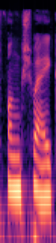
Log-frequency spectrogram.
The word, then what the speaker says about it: feng shui: I hope I pronounced feng shui correctly. – You have, actually. Well done.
